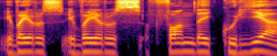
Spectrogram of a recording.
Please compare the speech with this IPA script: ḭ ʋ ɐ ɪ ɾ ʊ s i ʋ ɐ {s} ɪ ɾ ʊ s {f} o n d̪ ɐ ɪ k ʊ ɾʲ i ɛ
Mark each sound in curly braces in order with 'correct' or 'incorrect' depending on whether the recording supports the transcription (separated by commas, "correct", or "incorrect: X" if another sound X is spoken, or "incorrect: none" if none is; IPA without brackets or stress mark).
incorrect: none, correct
